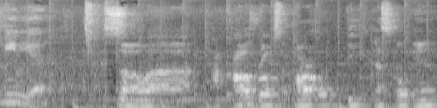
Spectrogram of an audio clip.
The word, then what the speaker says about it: Robson: So I'm Carlos Robson, R-O-B-S-O-N, looks like Rob's son, pronounced Robson.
